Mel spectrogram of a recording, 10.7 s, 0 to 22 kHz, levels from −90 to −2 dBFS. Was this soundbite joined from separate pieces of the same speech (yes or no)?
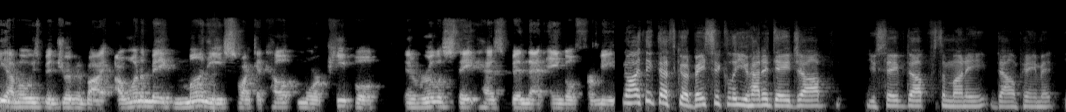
yes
